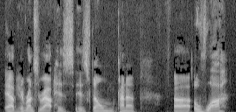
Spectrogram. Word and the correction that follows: oeuvre: Is that, did I say that right? – I think it's oeuvre. – Oeuvre. Okay.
